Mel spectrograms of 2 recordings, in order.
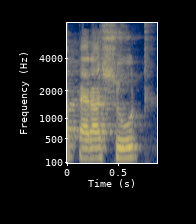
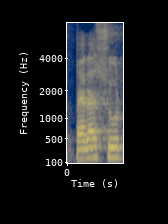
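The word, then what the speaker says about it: parachute: ऐसे एक होता हमारा पैराशूट, तो पैराशूट होगा एक, पैराशूट, ठीक है। तो इसे पैराशूट पढ़ेंगे, गलत मत बोलना।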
